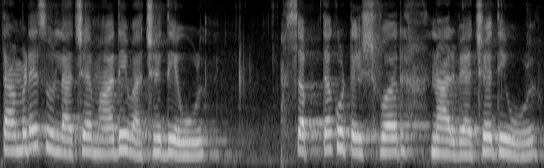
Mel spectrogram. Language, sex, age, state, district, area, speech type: Goan Konkani, female, 18-30, Goa, Tiswadi, rural, spontaneous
